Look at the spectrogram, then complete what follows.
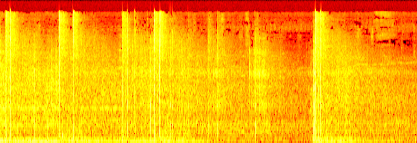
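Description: Aerial firework shells bursting in a rapid volley: sharp bangs over a dense, rolling low rumble that thins out after about three seconds, then a single loud boom about six seconds in that dies away in a rumble.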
